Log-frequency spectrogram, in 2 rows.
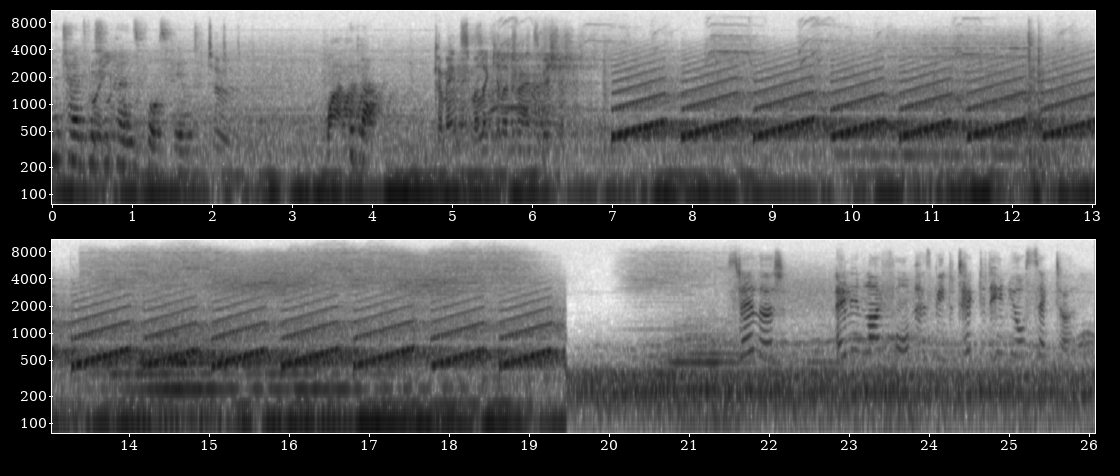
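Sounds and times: steady low hum: 0.0 - 26.0
rising electronic whoop: 7.1 - 19.5.

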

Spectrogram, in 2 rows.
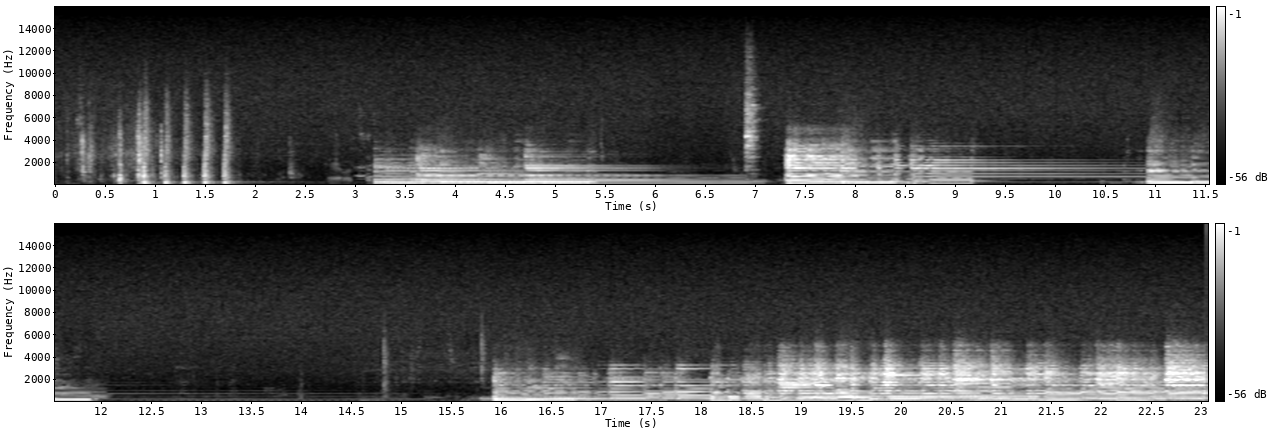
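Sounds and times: electric guitar chords: 3.2 - 23.0.

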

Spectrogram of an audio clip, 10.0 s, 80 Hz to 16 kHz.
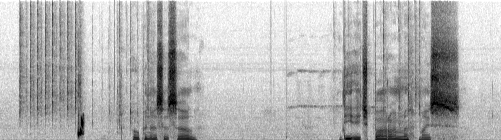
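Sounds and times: keyboard typing: 0.6 - 2.6.

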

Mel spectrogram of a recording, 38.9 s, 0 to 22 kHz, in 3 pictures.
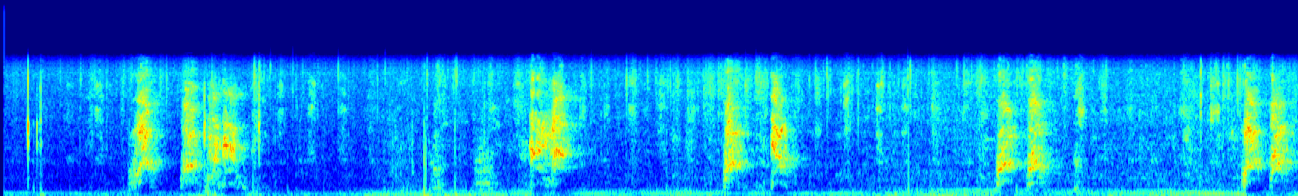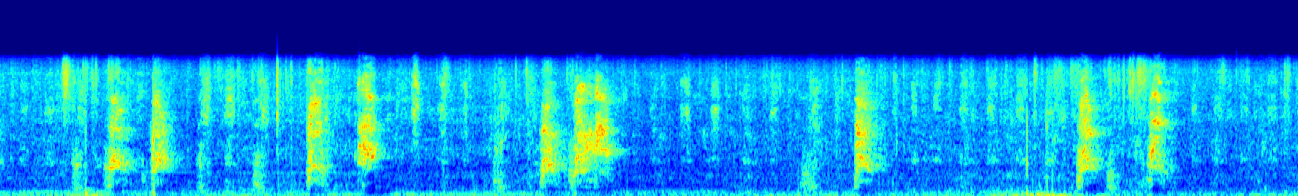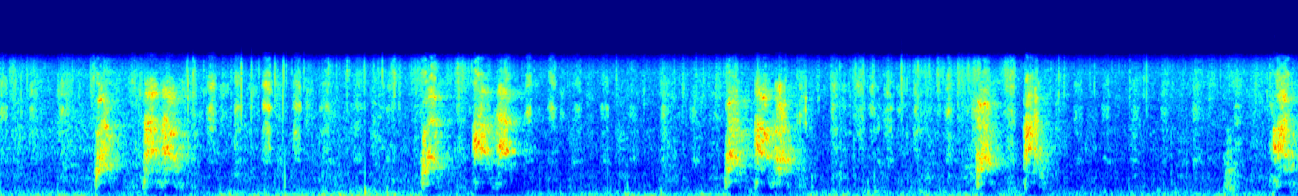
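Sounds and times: dog barking: 1.3 - 2.5, 5.3 - 5.8, 7.2 - 8.1, 9.9 - 10.6, 12.4 - 13.0, 14.0 - 14.8, 16.0 - 16.9, 18.4 - 19.3, 21.5 - 21.9, 23.7 - 24.8, 26.9 - 27.9, 30.2 - 31.2, 33.2 - 34.0, 35.7 - 36.5, 38.7 - 38.9.

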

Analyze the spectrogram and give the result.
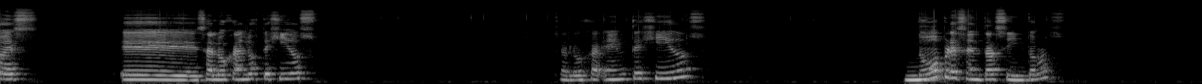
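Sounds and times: stylus tapping tablet screen: 3.5 - 6.8, 7.4 - 9.0, 10.8 - 12.0.

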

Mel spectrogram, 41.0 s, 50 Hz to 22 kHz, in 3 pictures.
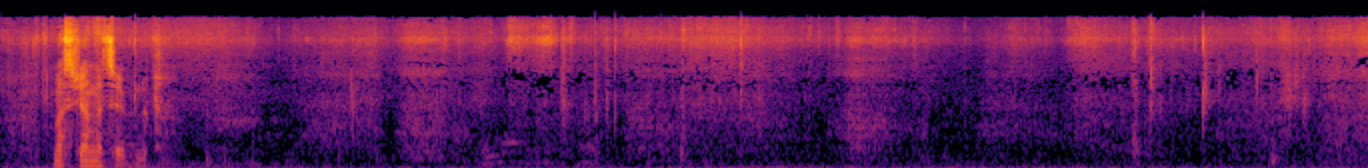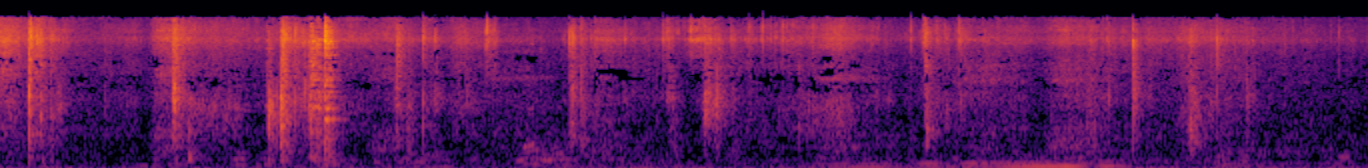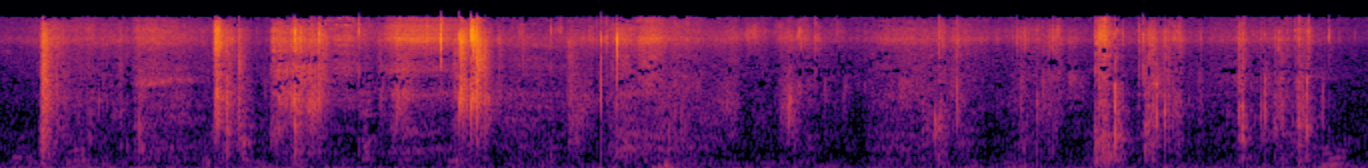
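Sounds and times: footsteps crunching on rubble: 19.4 - 23.3, 27.7 - 40.7.

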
